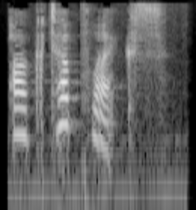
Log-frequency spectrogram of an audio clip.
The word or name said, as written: octuplex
